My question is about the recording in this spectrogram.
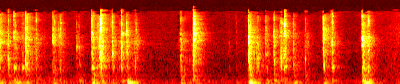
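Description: Computer keyboard being typed on: irregular runs of keystroke clicks in quick bursts with short pauses, stopping shortly before the end.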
